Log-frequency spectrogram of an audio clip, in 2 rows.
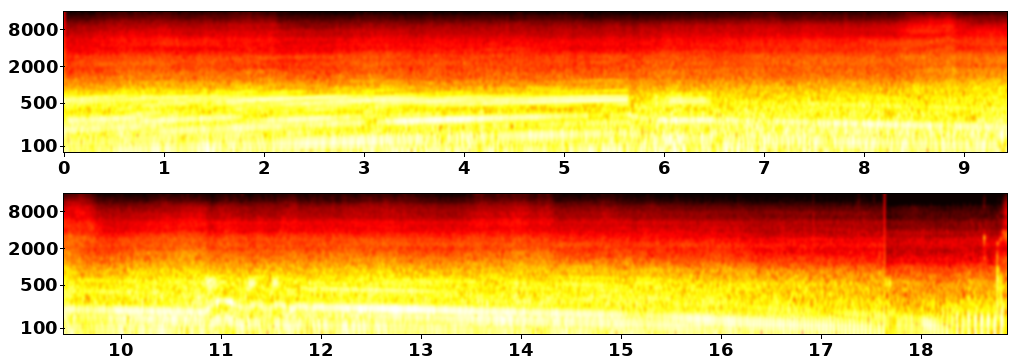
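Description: A Hero Xtreme 250R motorcycle accelerates hard in first gear, its loud, close engine note climbing steeply in pitch before easing off near the end.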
